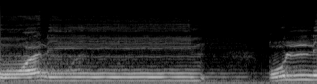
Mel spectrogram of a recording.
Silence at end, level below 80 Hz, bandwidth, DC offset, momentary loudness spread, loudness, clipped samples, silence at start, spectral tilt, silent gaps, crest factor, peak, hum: 0 s; -42 dBFS; 10.5 kHz; under 0.1%; 19 LU; -24 LUFS; under 0.1%; 0 s; -7.5 dB/octave; none; 16 dB; -8 dBFS; 60 Hz at -40 dBFS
